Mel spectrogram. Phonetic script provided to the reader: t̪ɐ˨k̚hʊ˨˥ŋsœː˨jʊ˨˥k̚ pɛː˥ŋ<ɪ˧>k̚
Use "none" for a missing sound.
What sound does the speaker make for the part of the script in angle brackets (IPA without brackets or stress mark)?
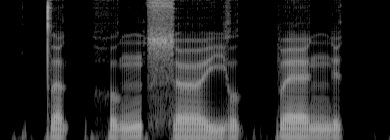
ɪ˥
